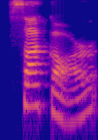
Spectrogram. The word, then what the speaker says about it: sacar: Sacar, okay? Then that C is like a K, right? Buscar and sacar.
